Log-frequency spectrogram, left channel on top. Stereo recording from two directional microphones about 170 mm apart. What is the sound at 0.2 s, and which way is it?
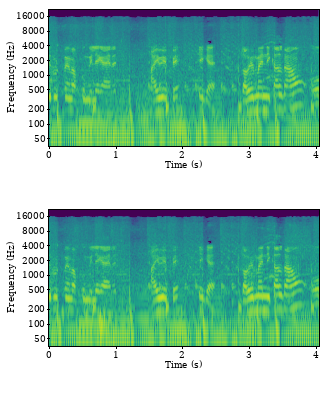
Speech, 15° right (ahead or behind).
